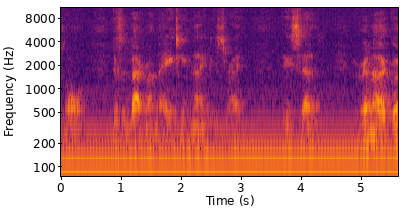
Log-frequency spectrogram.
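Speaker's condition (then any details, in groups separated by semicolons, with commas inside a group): ALS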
